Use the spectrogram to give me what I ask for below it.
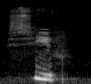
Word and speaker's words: СИФ: CIF 是英文成本加运费保险费价格的缩写，俄语读成 СИФ.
